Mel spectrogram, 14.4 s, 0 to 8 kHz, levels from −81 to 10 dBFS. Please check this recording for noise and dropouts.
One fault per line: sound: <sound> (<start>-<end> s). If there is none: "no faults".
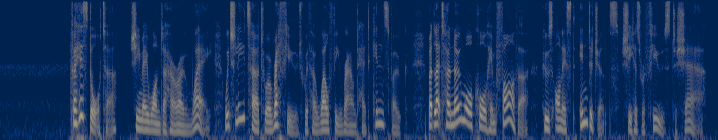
no faults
